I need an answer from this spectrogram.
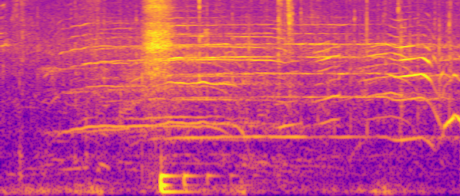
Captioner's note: cheering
